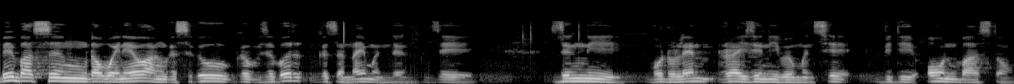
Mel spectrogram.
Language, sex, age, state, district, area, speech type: Bodo, male, 30-45, Assam, Kokrajhar, rural, spontaneous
